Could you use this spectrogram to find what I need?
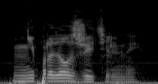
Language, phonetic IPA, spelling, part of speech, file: Russian, [nʲɪprədɐɫˈʐɨtʲɪlʲnɨj], непродолжительный, adjective, Ru-непродолжительный.ogg
- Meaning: brief, short (especially of duration)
